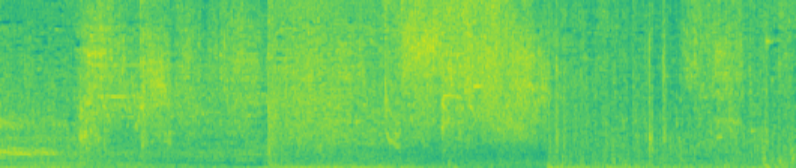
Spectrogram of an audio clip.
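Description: Anime battle sound effects of a giant spectral sword sweeping through and smashing into rock: a loud, continuous rumbling boom of impact and crumbling debris, with background music underneath.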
